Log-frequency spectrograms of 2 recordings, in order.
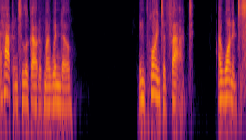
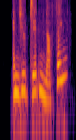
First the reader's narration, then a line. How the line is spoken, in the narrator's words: I exclaimed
